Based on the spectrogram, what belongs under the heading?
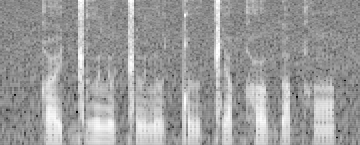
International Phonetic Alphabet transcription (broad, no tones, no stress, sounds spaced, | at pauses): q e ɡ͡ǁ ɵ l ɵ ǁ ɵ l ɤ ǃ ɵ ǁ e qʰ u ɡ͡b a qʰ ɑ̃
